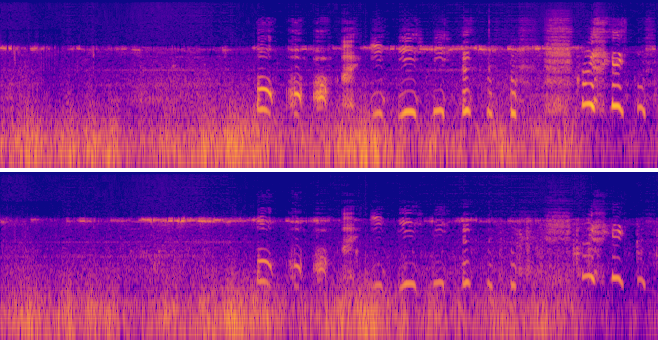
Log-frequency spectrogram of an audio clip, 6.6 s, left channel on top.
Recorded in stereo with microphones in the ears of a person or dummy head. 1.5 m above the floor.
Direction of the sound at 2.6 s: 35° left (ahead or behind).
